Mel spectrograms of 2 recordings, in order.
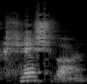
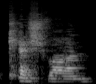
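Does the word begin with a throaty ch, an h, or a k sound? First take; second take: ch; k. First: It begins with a throaty ch sound. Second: It begins with a hard k sound. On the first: "it's K, as in the Germanic CH, like Bach" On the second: "pronounce it with a solid Keshvan"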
